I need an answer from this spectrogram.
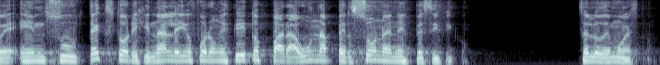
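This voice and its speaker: A man preaching a sermon as pastor, lively and acting out scenes. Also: fairly high pitch, long reverb tail.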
